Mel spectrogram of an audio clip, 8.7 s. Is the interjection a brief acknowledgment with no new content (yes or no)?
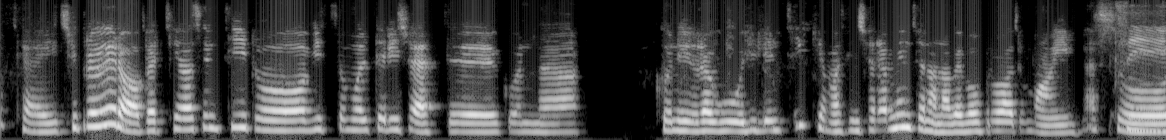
no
